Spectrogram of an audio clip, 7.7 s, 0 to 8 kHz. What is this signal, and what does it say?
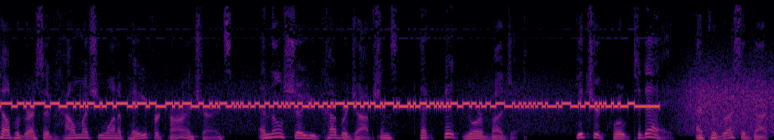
RTTY (45.45 baud, 170 Hz shift), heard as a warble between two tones, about 2000 Hz centre, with speech in English. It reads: … TO ZATEM OCZYWISCIE LEKARZ WOJSKOWY.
